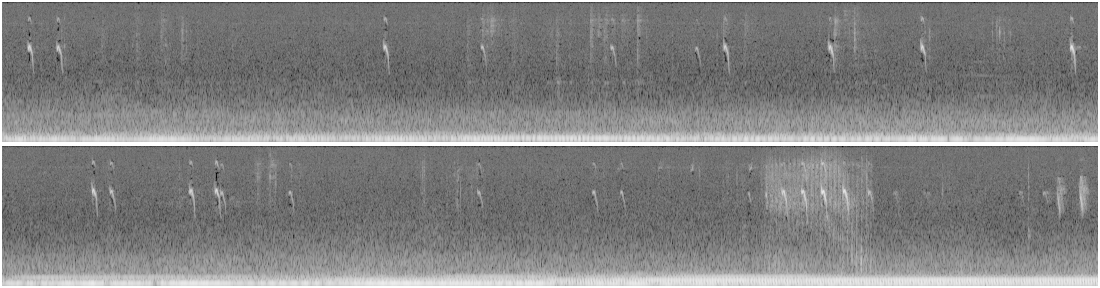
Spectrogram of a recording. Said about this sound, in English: And there are calls coming from over there. I'm not sure which bird is giving flight calls. I think it's the wild bird.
